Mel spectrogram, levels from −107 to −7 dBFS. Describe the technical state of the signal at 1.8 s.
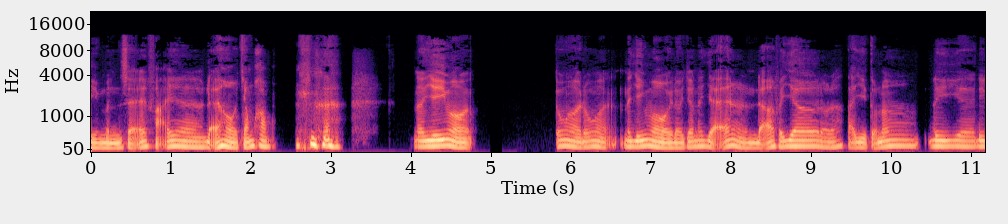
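At 1.8 s the signal is intact, with no dropout, distortion, or other audible fault at that point.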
